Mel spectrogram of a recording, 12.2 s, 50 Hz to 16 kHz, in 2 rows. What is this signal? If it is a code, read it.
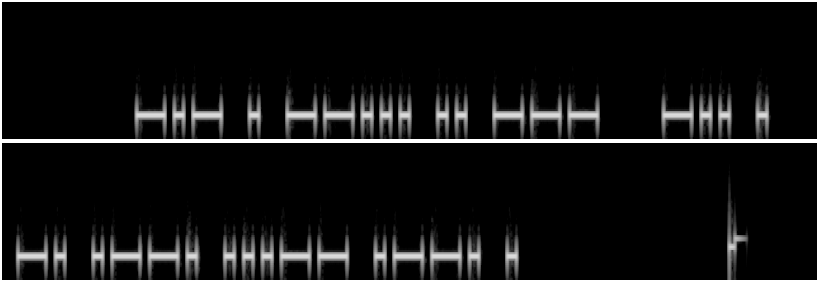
Morse code, heard as a keyed tone, about 17 wpm, 700 Hz. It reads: KE7IO DE NP3PE
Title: USA Callsign DE Callsign - 5 Characters - 17wpm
